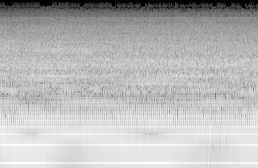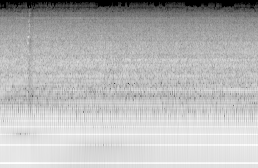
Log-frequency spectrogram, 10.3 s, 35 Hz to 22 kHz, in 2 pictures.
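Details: Craftsman oilless air compressor after a new drain valve was fitted: a steady, even motor drone with a fixed low hum and no knocks or rattles while pumping the tank up to 40 psi; running healthy.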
